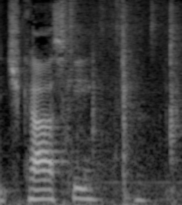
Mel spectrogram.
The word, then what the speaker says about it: Tchaikovsky: Yeah, Dick, it's Tchaikovsky. Last name pronounced similar to the Russian composer. Okay, Tchaikovsky.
